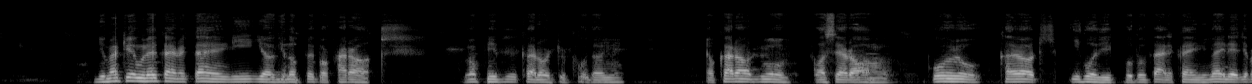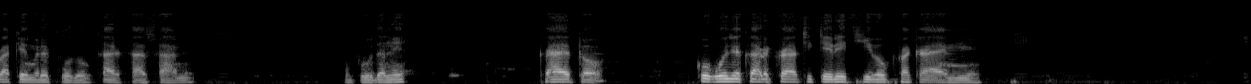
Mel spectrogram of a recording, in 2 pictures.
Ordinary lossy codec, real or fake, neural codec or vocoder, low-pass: none; fake; codec, 24 kHz, 0.9 kbps, WavTokenizer, medium music audio release; none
